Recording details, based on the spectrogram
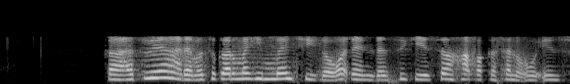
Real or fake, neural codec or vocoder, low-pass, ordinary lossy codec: fake; codec, 16 kHz, 0.8 kbps, ZipCodec; 3.6 kHz; AAC, 16 kbps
